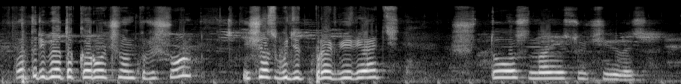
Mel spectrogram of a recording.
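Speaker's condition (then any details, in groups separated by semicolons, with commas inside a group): No condition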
